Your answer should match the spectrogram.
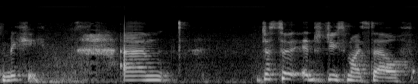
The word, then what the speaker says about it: Michie: professor uh susan uh michy and i hope i'm pronouncing your um thanks it's actually a scottish name originally so it's mickey um just to introduce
